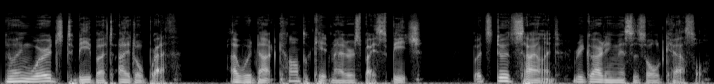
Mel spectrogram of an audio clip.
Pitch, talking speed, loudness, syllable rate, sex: 105 Hz, 170 wpm, -21 LUFS, 5.3 syllables/s, male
